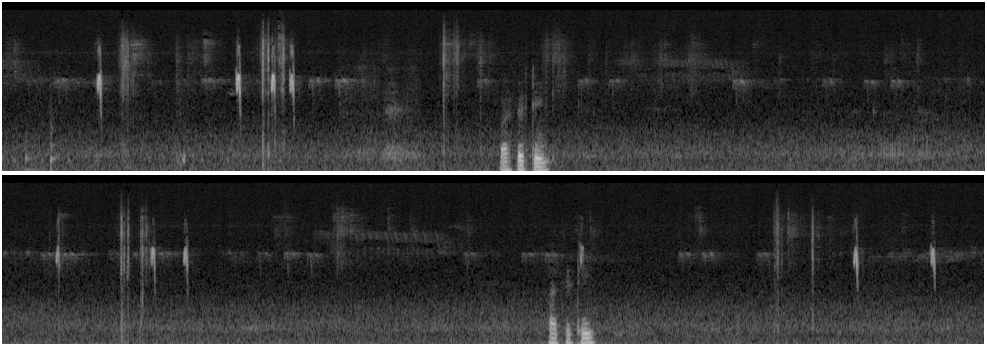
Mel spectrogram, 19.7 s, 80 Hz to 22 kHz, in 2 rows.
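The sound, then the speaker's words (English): Bird calls in a quiet outdoor recording: scattered faint, high chirps and ticks, with two short, buzzy harmonic calls standing out about ten seconds apart. No one speaks. “Is it recording bird 515?”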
